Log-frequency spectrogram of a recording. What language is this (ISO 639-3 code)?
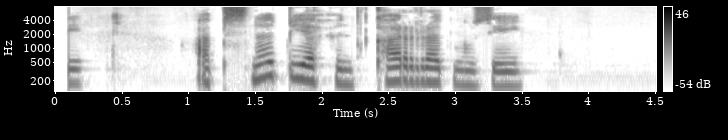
abk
